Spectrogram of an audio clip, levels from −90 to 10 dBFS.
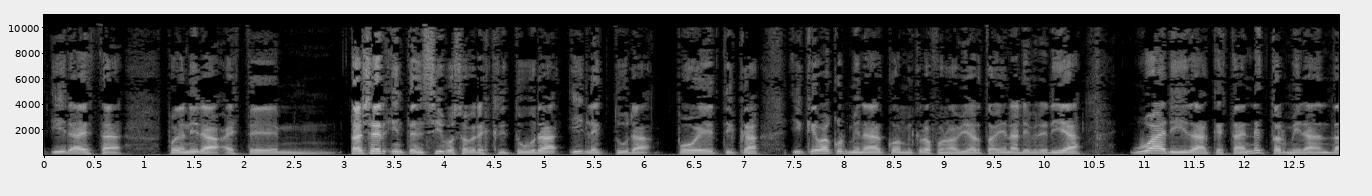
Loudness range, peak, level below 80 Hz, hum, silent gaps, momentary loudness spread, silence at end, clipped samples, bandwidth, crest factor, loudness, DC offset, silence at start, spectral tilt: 3 LU; 0 dBFS; -52 dBFS; none; none; 12 LU; 0 s; under 0.1%; 11 kHz; 22 dB; -22 LUFS; under 0.1%; 0.05 s; -5 dB/octave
